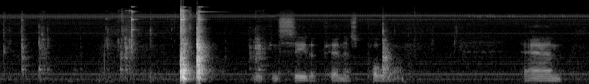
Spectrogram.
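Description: Metal pieces clatter onto a hard surface.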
